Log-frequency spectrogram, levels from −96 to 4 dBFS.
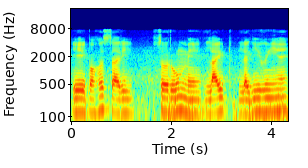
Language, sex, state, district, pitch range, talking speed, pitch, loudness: Hindi, male, Uttar Pradesh, Lucknow, 115-130 Hz, 125 wpm, 125 Hz, -17 LUFS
